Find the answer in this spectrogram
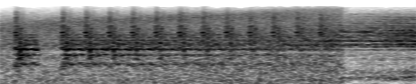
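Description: Electronic dance music in a breakdown: a steady hiss-like noise wash with faint quick ticks and no kick drum.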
